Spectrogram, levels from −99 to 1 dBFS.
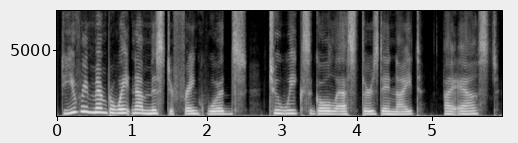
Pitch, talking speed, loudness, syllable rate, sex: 235 Hz, 160 wpm, -17 LUFS, 4.1 syllables/s, female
